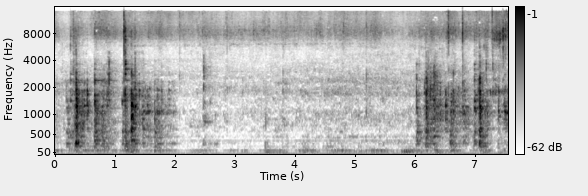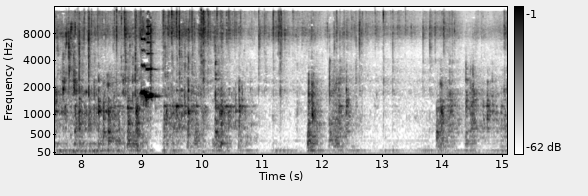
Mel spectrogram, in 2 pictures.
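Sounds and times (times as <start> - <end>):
peanuts sizzling in oil: 0.0 - 15.0
sharp squeak: 8.9 - 9.4.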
